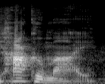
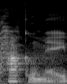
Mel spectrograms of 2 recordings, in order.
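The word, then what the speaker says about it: Hakumai: past wha no country Haku my and I got that name wrong when I read the last chapter I call it Haku me but it's Haku my MA I why were you trying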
